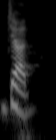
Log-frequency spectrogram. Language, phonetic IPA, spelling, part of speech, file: Polish, [d͡ʑat], dziad, noun, Pl-dziad.ogg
